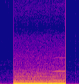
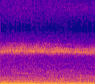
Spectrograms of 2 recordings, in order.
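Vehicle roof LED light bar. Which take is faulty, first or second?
second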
